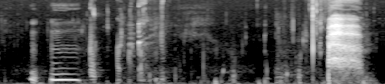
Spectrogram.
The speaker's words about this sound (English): Let's go ahead and take a quick sip before we dive in.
